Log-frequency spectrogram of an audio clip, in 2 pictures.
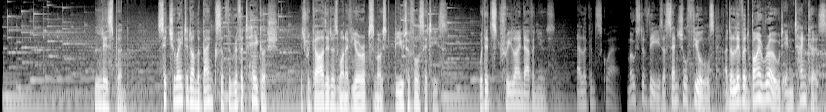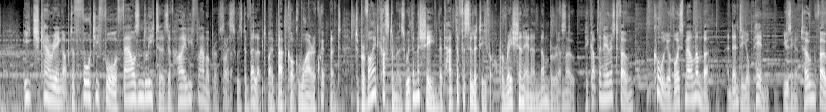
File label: voiceover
